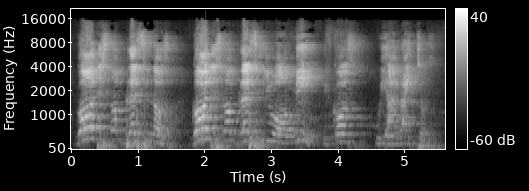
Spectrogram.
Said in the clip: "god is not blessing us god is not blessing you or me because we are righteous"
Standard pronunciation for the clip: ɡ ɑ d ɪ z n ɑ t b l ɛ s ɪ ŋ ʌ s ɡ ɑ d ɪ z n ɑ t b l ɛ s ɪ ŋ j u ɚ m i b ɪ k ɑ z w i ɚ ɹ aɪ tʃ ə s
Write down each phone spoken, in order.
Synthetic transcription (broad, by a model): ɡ ɑ d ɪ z n ɑ t b l ɛ s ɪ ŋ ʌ s ɡ ɑ d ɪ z n ɑ t b l ɛ s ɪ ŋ j u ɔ m i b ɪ k ɑ s w i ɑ ɹ aɪ tʃ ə s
